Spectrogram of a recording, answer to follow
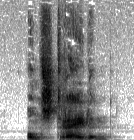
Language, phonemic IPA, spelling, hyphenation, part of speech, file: Dutch, /ˌɔntˈstrɛi̯də(n)/, ontstrijden, ont‧strij‧den, verb, Nl-ontstrijden.ogg
- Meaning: 1. to challenge, to dispute 2. to take away violently, to plunder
